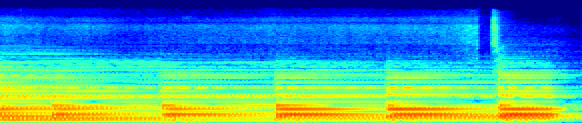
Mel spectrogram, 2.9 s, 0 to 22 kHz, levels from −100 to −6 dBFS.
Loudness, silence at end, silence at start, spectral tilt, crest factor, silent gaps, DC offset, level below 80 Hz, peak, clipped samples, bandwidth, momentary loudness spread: -26 LUFS; 0 s; 0 s; -8 dB/octave; 12 dB; none; under 0.1%; -56 dBFS; -14 dBFS; under 0.1%; 12.5 kHz; 5 LU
